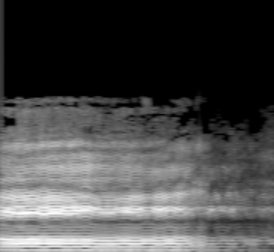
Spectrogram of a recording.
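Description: A male naat reciter holding a long sung note at the end of a line, his voice wavering slightly on the held pitch with no instruments. The note fades away in the last half second with a short lower note.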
